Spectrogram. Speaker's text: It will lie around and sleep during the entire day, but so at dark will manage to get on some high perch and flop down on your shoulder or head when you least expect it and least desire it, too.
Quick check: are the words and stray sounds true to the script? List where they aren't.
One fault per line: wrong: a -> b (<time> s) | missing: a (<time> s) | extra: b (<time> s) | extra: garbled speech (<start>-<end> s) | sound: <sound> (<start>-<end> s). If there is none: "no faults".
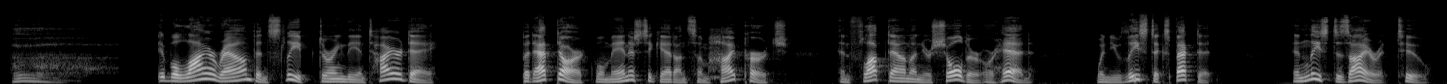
sound: sigh (0.1-1.2 s)
missing: so (5.3 s)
